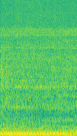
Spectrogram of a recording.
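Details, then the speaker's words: A passing car, possibly a small Mazda, gives a deep, loud, lumpy low rumble with uneven pulsing. The exhaust sounds rough and harsh, cause unclear. "there's this guy down the road he has like a Mazda or something and it sounds awful I'm pretty sure he's about to go by here in a minute"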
